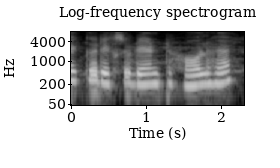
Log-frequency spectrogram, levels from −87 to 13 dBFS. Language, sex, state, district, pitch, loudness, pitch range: Hindi, female, Jharkhand, Palamu, 215 Hz, -15 LUFS, 205-225 Hz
